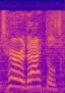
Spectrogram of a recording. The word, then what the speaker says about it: pterodactyls: Tonight, why can't you hear pterodactyls go to the bathroom? Because the P is silent.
